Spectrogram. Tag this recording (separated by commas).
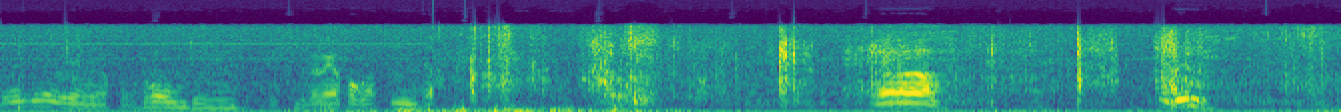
Speech, outside, rural or natural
